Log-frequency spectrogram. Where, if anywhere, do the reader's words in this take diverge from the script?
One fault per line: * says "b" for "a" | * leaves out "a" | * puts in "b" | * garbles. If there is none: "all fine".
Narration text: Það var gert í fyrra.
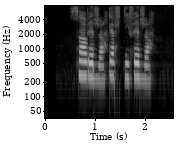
* says "fyrra" for "var"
